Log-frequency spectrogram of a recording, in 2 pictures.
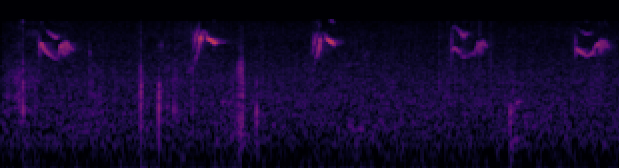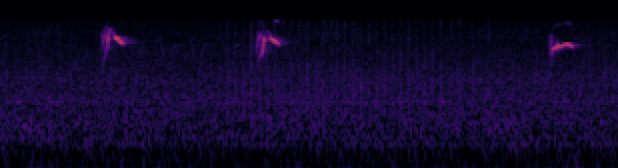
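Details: Western yellow wagtail giving short, high, thin chirps, each a quick rising-then-falling sweep, about nine calls spaced roughly a second apart over quiet background hiss.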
